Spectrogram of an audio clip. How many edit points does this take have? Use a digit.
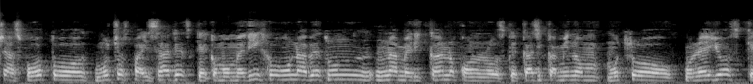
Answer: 1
